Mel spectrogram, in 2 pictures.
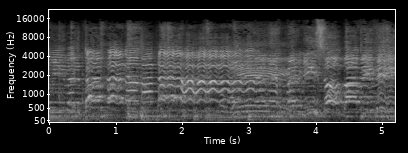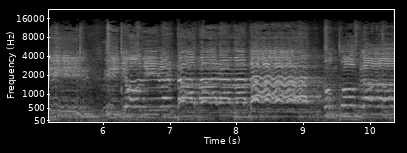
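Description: A small group of men singing a Cádiz carnival comparsa in harmony, their voices held in long notes with wide vibrato, to a Spanish guitar. The singing breaks off briefly about six seconds in, then resumes.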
